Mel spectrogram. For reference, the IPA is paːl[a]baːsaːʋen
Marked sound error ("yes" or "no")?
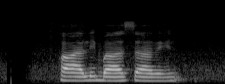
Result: yes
